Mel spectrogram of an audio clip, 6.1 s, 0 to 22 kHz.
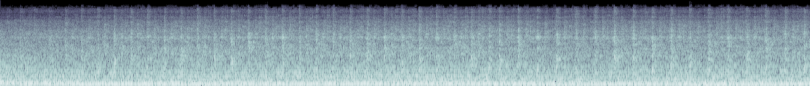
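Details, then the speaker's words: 1972 Pontiac LeMans V8 that sat for years, idling with the fuel hose kinked off: deep, steady low rumble with a rough, uneven chuff underneath; possibly not idling on all eight cylinders, or it may only sound that way because of an exhaust leak. "that's looking pretty good now definitely not idling on all eight but it is idling or at least it doesn't sound that way cuz of the exhaust League"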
